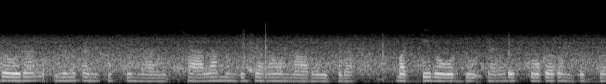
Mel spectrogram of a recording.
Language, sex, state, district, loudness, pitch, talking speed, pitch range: Telugu, female, Andhra Pradesh, Visakhapatnam, -20 LUFS, 165 Hz, 120 wpm, 160-170 Hz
